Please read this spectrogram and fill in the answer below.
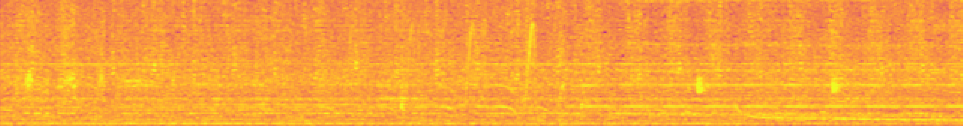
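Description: Dense, layered experimental electronic drone music: several steady held tones over a noisy wash. About six seconds in, a tone starts sliding slowly downward in pitch.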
